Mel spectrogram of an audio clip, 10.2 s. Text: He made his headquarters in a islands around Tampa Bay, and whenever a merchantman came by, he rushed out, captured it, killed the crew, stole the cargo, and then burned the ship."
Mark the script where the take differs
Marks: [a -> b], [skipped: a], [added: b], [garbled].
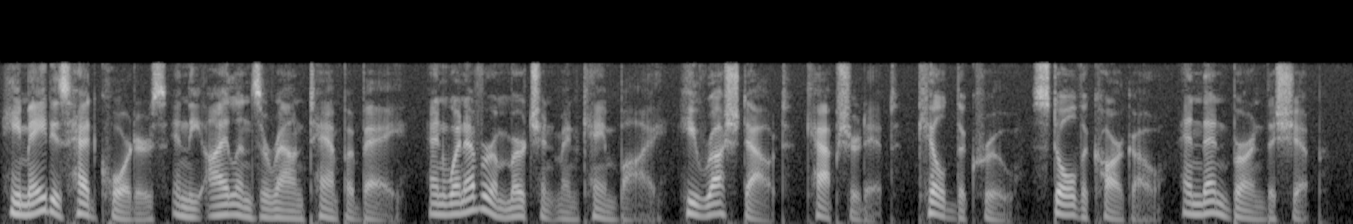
He made his headquarters in [a -> the] islands around Tampa Bay, and whenever a merchantman came by, he rushed out, captured it, killed the crew, stole the cargo, and then burned the ship."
